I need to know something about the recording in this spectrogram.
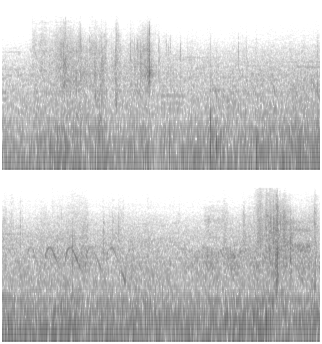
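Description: A newspaper rustles.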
